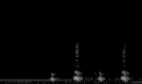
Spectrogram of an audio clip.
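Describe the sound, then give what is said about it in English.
A bird hoots four times in quick succession, soft low calls with a faint steady hum underneath, clear with no talking. “Bird.”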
